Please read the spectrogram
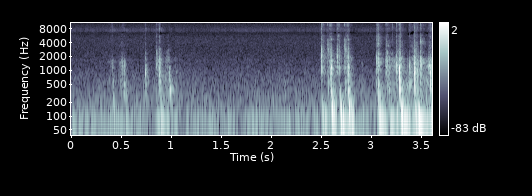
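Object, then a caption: Mechanical keyboard with plastic keycaps. A compact white-cased mechanical keyboard with cat-themed plastic keycaps is typed on by fingertips. A few soft, scattered keystrokes come first, followed by two louder bursts of rapid clacking with a deep, thocky body and short, dry clicks.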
